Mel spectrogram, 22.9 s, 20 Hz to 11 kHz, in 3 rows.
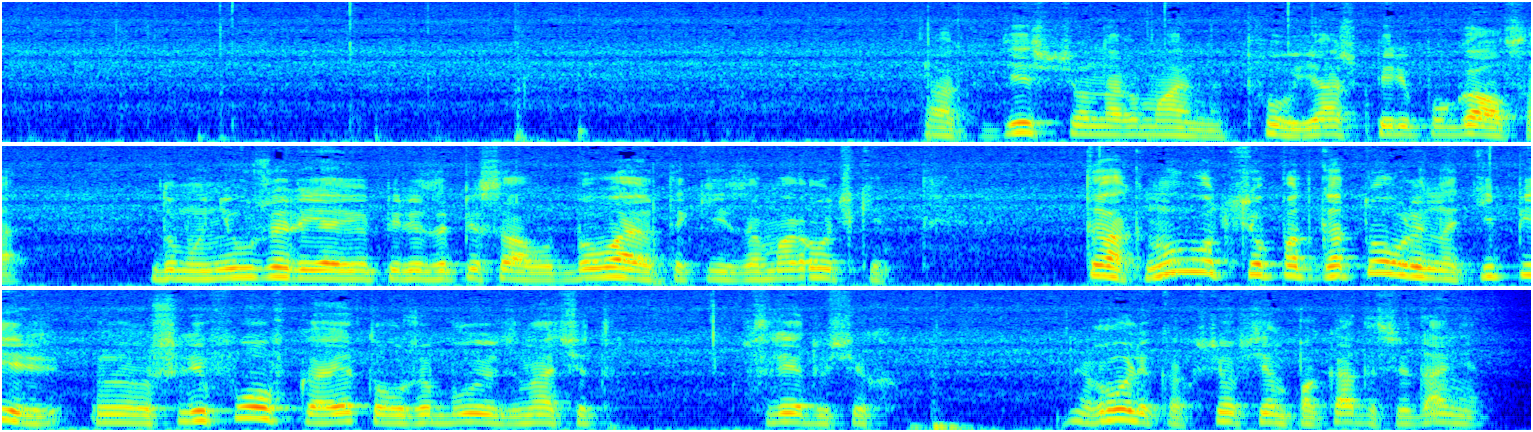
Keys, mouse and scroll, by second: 1.3 shift+middle click, 2.5 space, 5.3 space, 5.9 shift+middle click, 13.3-15.2 middle drag.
